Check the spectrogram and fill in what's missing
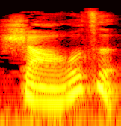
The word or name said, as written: shao2zi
